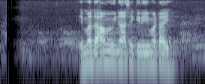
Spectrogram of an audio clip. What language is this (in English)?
Sinhala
